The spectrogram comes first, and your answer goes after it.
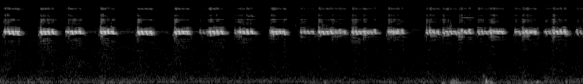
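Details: Cricket chirps meant to scare off rats: high-pitched trilled pulses repeating about three per second, the bursts lengthening and running closer together toward the end, with a faint thump midway.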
